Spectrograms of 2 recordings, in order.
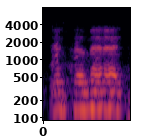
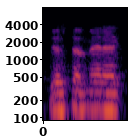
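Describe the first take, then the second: No difference in how they are said.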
